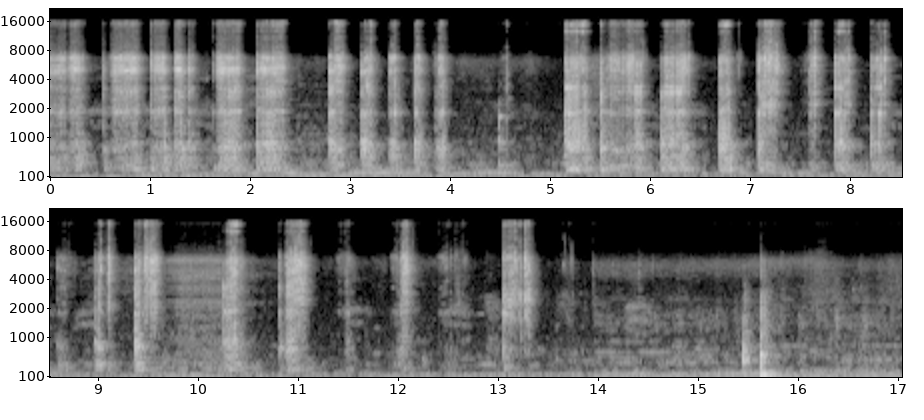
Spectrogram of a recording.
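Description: Repeated rasping strokes of a utensil scraping and working thick ground spice paste around an earthenware bowl, roughly two strokes a second, stopping about thirteen seconds in.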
